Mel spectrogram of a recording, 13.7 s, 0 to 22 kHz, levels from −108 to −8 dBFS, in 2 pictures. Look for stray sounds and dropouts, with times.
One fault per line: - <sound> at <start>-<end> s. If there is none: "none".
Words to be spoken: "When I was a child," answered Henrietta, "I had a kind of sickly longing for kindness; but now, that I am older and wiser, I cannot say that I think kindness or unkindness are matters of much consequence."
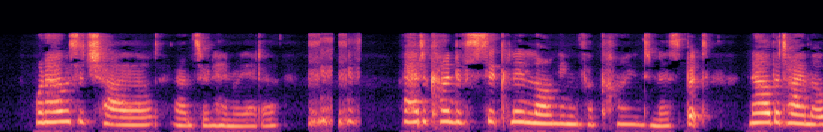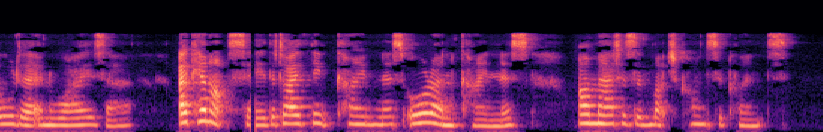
- laugh at 2.6-3.0 s
- dropout at 8.9-9.0 s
